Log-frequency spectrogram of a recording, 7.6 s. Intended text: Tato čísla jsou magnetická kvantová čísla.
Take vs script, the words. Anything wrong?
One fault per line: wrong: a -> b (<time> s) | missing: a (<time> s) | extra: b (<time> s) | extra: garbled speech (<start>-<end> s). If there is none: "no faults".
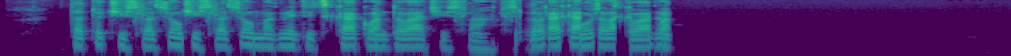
extra: čísla jsou (1.3 s)
extra: garbled speech (3.7-5.0 s)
